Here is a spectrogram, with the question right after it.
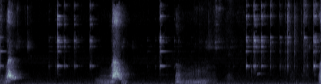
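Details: Indoor chihuahua barking at a pet quaker parrot and possibly the door while the parrot rings a bell: several sharp, high, scattered barks and a rougher growly bark, with bright bell tings in between.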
